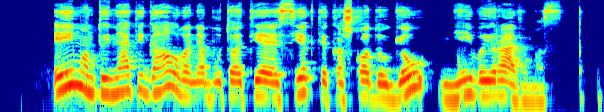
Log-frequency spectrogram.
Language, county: Lithuanian, Alytus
